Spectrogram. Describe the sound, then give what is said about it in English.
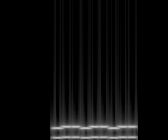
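A phone rings for an incoming call with a bright electronic ringtone, a quick run of nine short beeps grouped in threes, clear with nothing else around it. “I received a phone call from a guy”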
